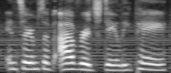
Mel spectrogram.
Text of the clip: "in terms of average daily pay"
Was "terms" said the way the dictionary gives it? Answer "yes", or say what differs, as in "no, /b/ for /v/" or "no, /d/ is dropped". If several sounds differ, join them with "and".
yes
